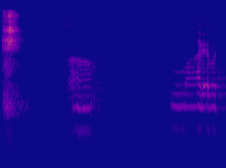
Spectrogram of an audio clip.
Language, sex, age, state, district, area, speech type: Malayalam, male, 45-60, Kerala, Kollam, rural, spontaneous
